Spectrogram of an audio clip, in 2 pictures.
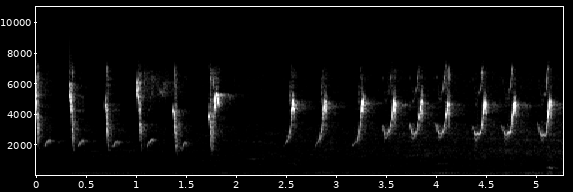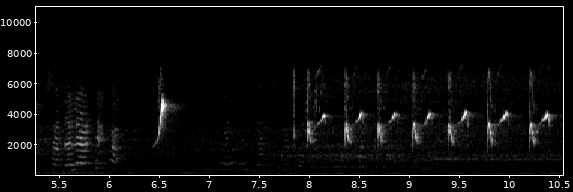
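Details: Long-tailed shrike of the East Java 'sembur' song style, used as a lure for other birds: sharp, high downward-sweeping chips repeated about three per second, a brief pause, then a faster series of hooked notes, with faint low hum beneath.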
